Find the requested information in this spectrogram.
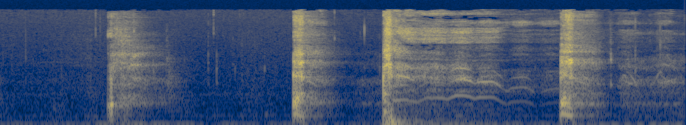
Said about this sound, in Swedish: Du kan väl göra gör någon liten heads-up innan du blir hostsugen nästa gång ska jag vara framme med kameran.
